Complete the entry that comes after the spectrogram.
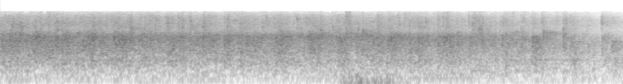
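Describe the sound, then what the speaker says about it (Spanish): Applause from a church audience fills the room, dense and loud with many hands clapping at once, steady for several seconds before starting to thin toward the end. "Si me le puede dar un aplauso al Señor"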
